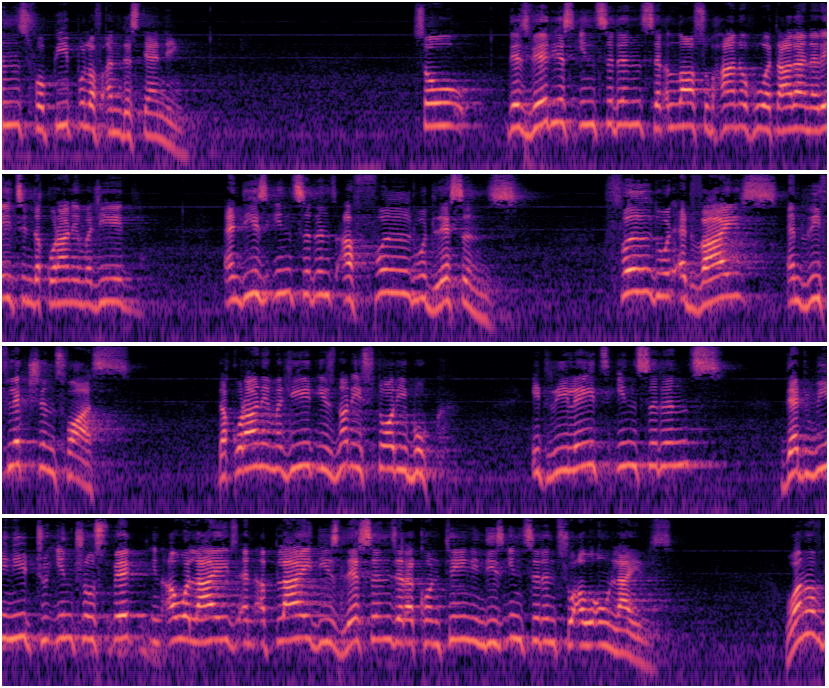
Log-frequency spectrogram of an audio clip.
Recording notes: Jumuah lecture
